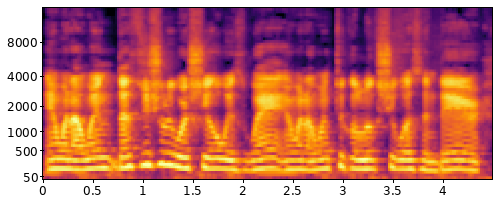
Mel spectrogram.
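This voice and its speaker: A man hosting a podcast who tells rambling stories loudly, swearing freely and filling his talk with "like". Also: on the high side, steady tone, a little fast. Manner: loud, swears freely, filler-heavy rambling. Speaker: podcast host. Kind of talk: casual storytelling chat.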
